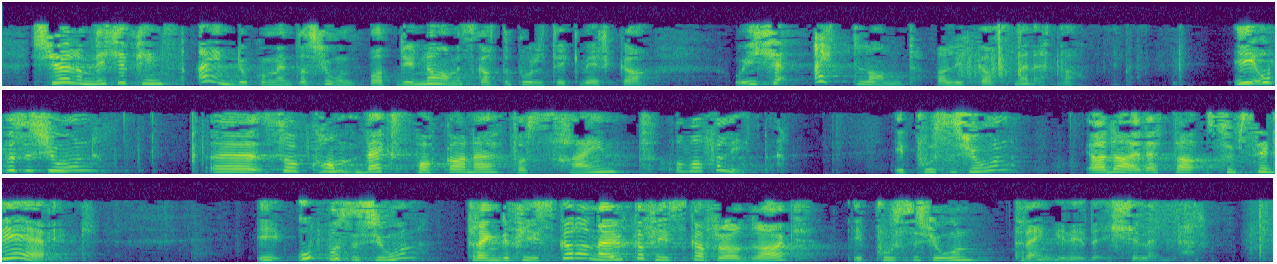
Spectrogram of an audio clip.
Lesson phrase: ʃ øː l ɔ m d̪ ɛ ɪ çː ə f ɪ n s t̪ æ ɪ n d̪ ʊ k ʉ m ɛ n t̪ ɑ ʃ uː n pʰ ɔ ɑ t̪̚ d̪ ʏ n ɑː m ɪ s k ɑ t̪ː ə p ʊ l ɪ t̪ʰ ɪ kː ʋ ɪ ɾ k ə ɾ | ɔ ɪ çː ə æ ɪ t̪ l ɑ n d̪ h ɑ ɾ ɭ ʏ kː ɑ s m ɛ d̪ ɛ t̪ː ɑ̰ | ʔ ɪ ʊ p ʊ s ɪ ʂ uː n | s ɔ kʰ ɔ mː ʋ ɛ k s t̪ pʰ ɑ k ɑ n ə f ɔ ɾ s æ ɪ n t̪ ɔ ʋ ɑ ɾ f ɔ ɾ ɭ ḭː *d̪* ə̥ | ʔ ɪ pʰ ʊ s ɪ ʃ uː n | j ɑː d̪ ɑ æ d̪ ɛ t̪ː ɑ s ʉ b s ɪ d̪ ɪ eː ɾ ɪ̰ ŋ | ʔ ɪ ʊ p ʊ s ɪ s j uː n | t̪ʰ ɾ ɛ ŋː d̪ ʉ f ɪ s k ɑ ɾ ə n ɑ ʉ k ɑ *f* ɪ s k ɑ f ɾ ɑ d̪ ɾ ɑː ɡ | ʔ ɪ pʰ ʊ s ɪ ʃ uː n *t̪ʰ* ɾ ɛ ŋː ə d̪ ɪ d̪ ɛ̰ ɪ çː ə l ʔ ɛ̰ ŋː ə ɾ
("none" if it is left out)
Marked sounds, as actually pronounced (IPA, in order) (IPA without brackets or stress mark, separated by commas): t̪, f, t̪ʰ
